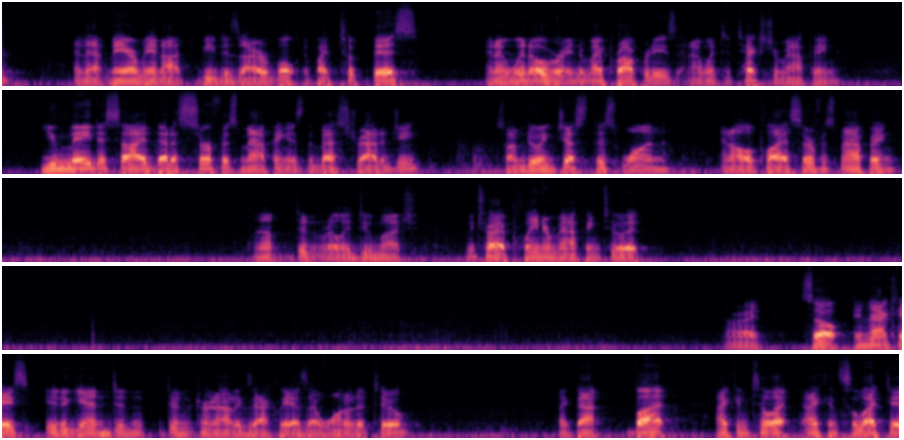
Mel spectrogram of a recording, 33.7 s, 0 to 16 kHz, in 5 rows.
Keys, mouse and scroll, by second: 0.9 click, 4.2 click, 4.4 click, 5.5 click, 11.8-16.6 drag, 17.6-20.6 drag, 21.6 click, 24.4 click, 30.3 click, 31.7 click.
